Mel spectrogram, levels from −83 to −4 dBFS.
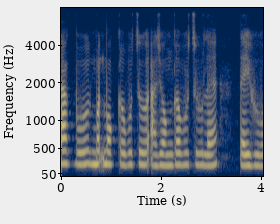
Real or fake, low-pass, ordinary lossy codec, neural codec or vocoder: real; 7.2 kHz; none; none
